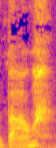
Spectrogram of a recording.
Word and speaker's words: bow: Is it the bow of the ship? It's the bow. I said it wrong.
